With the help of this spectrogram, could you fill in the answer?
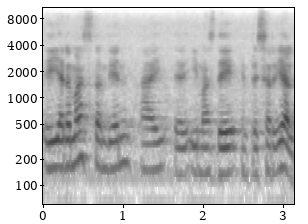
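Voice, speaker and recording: The speech comes at a fairly slow pace amid noticeable background noise and audible room echo. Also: man. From Netherlands. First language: Dutch (speaking Spanish). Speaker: agricultural innovation researcher. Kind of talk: lecture. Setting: video conference. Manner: hesitant, frequent fillers.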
